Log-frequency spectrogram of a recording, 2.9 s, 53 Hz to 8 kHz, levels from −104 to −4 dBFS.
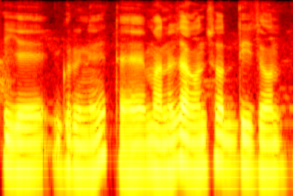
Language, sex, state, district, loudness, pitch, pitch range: Chakma, male, Tripura, Dhalai, -20 LUFS, 105 Hz, 100-110 Hz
